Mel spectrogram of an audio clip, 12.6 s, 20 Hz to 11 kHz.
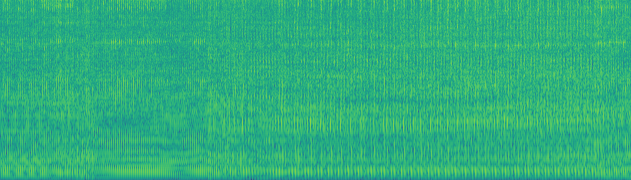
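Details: New-old-stock Briggs & Stratton 5HP dual-shaft aluminum-bore engine, rebuilt, after fixing a no-start caused by the throttle plate closing fully and idle speed set too low; catches after a few coughs, then settles into a fast, steady, even beat with no knocks or misses.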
